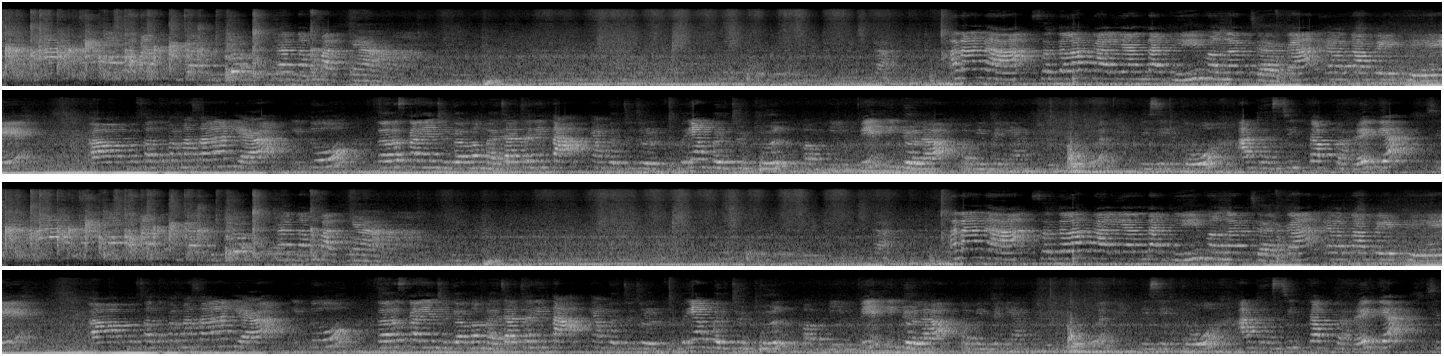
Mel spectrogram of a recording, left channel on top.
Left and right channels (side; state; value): both; normal; correlation 0.56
